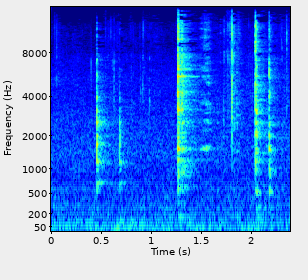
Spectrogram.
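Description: Metal serving fork clinking and scraping against a ceramic baking dish while cutting into and lifting a baked egg casserole: about four light clicks, the sharpest about a second and a quarter in.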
